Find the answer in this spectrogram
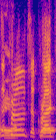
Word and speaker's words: The Croods: are funny okay um is it the crowds The Croods did I say it did I say it right oh The Croods The Croods is it The Croods yeah yeah they're absolutely hilarious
